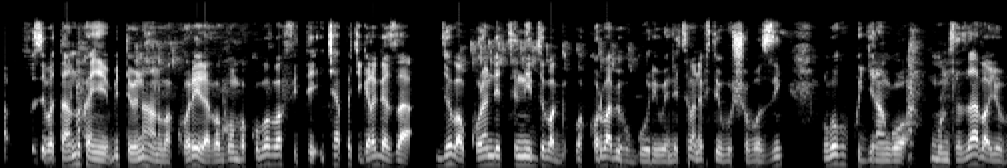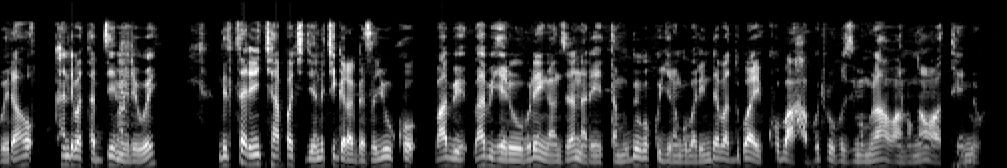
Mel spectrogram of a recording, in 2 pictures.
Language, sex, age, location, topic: Kinyarwanda, male, 18-24, Kigali, health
